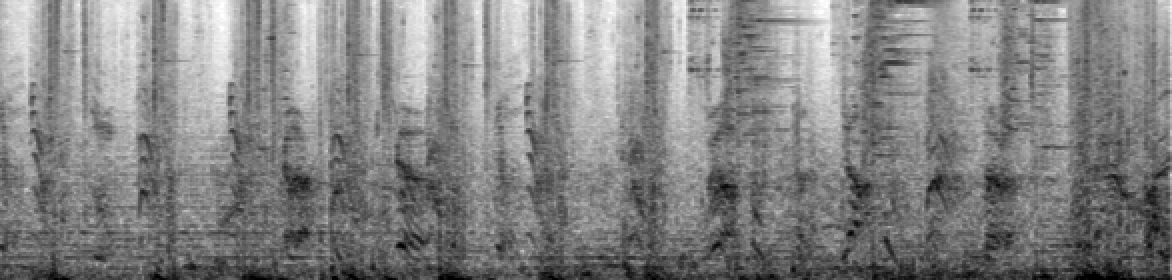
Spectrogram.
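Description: Punches and kicks land with sharp thuds in a video game fight.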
